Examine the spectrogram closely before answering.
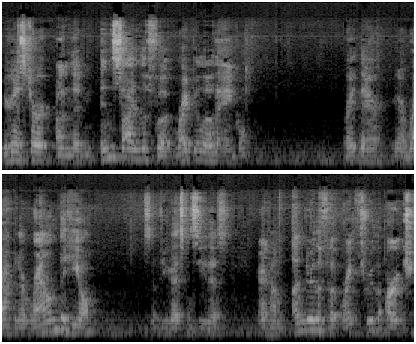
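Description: Amid light background noise and audible room echo, a somewhat breathy man speaks at a moderate pace with long, frequent pauses. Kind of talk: tutorial. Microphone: camera far.

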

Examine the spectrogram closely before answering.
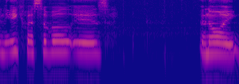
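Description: A woman's high voice carries a dark, mellow tone in a dry, close sound with no echo. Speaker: gaming YouTuber. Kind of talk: let's play commentary. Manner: halting.

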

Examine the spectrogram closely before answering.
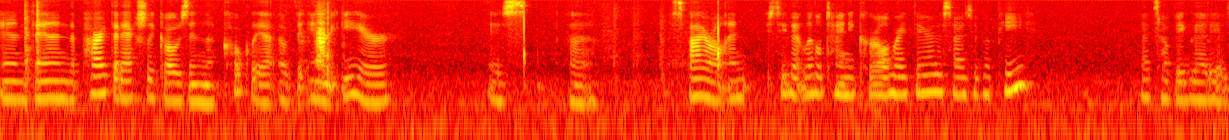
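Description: A woman speaks at a moderate pace with ordinary pitch variation. Noticeable background noise can be heard. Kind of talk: explanatory interview demonstration. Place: office.

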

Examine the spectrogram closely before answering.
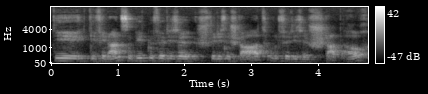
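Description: At a fairly slow pace, a man with a medium-pitched voice speaks with fairly even intonation and audible room echo.

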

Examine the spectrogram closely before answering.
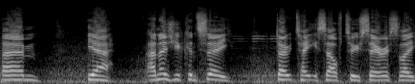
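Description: A man in a raised, projected voice with a bright, sharp tone speaks at a moderate pace, in a dry sound with no echo and light background noise. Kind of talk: interview answer. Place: farm machine. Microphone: handheld.

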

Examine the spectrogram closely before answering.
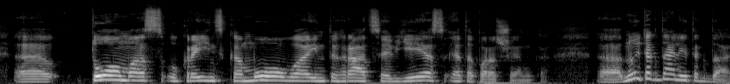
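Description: High, man's voice with very wide pitch swings at a fairly slow pace, in a very clean recording with a silent background. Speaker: streamer talking to random people in video chat. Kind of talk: casual debate with strangers; reading news aloud.

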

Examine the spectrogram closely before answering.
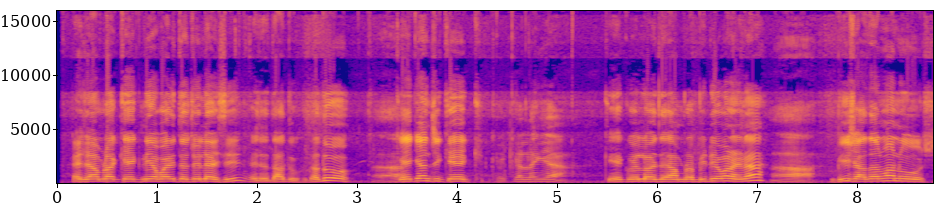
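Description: Pitched high for a man, his voice rises and falls in the usual way. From Bangladesh, Netrokona (Mymensingh). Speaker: vlogger. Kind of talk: casual vlog narration.

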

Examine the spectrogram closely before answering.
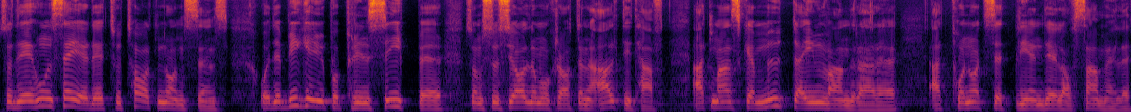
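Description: A man talks at a moderate pace in a fairly high pitch with a dark, mellow tone. His intonation is lively, and his loudness stays very even. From Sweden, grew up there from age five. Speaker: member of parliament, politician; politician guest. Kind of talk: political interview. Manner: halting, with many fillers and repetitions. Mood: critical, firm. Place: studio.

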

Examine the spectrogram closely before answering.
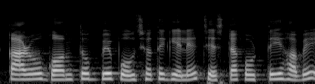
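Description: Here a woman talks with a fairly high pitch over a quiet background. The sound is dry and close, with no echo. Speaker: vlogger and shopkeeper. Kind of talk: casual vlog narration.

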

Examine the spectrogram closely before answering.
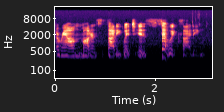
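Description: A moderate pace carries the speech. It comes with a Southern US accent. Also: woman. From US South. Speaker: podcast host. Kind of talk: interview conversation.

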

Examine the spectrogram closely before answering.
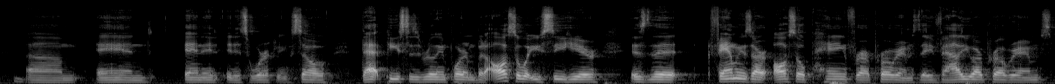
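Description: A man talks in a monotone, flat intonation. The recording is very clean, with a silent background. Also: medium pitch for a man. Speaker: parks department staff presenter. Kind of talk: public meeting presentation. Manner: fast.

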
